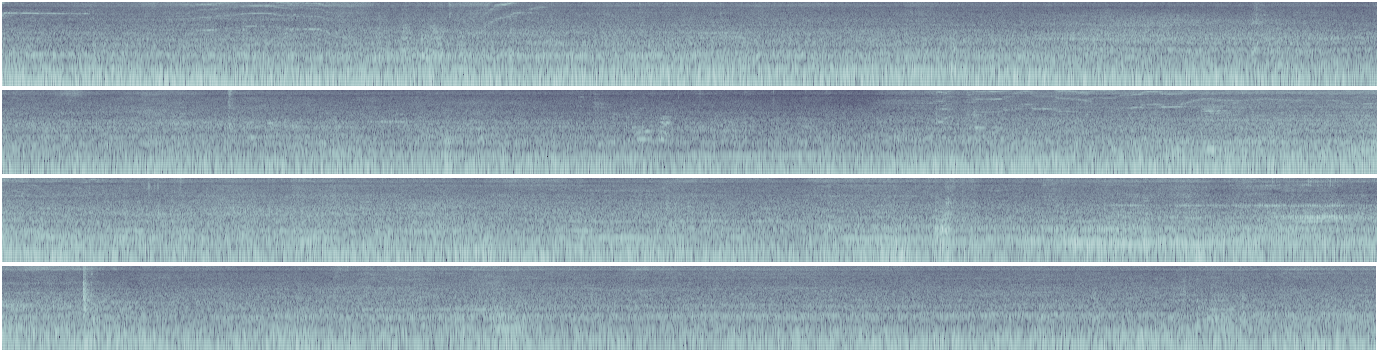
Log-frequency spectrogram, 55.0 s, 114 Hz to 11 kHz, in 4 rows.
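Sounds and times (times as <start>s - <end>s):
short high squeals: 0.0s - 3.7s, 4.6s - 5.6s, 22.9s - 27.9s
diesel machinery engine drone: 0.0s - 54.9s.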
